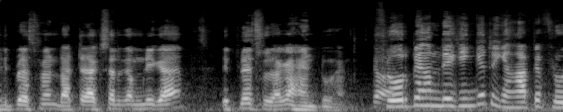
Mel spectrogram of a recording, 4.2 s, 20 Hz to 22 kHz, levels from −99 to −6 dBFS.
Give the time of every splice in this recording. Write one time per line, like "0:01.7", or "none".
0:02.8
